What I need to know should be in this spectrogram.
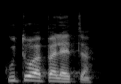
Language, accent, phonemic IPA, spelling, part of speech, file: French, France, /ku.to a pa.lɛt/, couteau à palette, noun, LL-Q150 (fra)-couteau à palette.wav
- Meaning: palette knife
